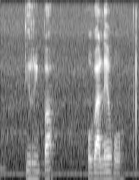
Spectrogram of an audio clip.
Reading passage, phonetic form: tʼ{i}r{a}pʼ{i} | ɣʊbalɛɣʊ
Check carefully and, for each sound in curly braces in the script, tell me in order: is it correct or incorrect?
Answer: correct, incorrect, incorrect

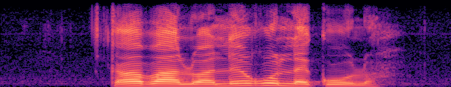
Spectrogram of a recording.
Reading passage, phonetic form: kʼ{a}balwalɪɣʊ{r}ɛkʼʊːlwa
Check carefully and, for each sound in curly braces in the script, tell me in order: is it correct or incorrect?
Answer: correct, incorrect

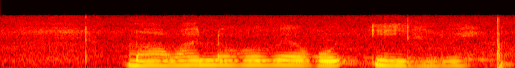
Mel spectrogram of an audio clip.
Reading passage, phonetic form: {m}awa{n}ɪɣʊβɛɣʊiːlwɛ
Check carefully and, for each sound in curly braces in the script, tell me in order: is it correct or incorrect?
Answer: correct, correct

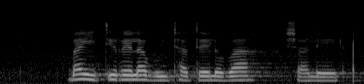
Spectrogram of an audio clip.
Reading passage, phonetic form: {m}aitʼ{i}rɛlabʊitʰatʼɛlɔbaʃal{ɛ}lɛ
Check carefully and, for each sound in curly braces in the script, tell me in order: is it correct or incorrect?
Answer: incorrect, correct, incorrect

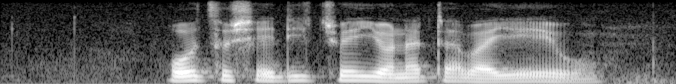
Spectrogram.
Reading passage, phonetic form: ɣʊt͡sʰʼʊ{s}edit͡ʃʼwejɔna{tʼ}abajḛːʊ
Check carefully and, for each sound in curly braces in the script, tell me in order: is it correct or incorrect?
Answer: incorrect, correct

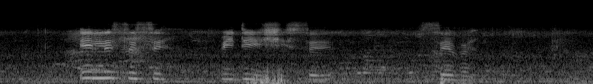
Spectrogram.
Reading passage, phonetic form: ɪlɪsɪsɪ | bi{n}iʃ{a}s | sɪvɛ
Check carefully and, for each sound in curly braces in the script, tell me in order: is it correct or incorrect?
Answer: incorrect, incorrect

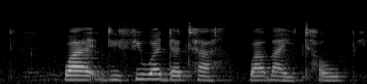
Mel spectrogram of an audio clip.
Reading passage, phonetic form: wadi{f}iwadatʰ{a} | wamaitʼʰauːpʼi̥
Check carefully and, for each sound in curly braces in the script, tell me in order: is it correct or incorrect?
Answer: correct, correct

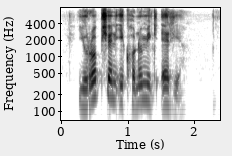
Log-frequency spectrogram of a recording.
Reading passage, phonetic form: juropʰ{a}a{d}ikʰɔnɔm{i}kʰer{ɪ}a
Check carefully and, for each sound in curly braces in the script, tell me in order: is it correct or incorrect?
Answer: incorrect, incorrect, correct, incorrect

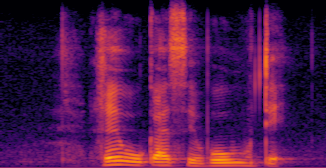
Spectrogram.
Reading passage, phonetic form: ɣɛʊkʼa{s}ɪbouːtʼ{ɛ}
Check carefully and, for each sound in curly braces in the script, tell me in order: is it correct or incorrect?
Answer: correct, correct

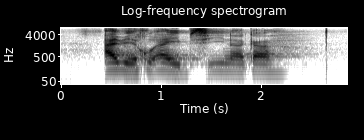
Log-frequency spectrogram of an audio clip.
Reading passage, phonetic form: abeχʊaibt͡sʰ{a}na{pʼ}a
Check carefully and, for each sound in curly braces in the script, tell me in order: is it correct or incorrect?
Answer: incorrect, incorrect

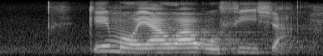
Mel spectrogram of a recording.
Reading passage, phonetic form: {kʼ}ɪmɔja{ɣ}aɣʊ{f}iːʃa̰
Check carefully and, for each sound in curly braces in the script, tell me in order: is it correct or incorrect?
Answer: correct, incorrect, correct

